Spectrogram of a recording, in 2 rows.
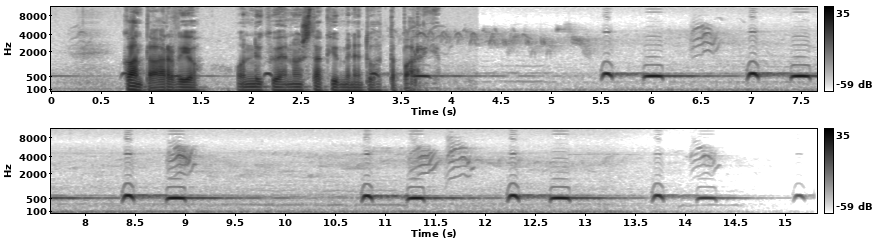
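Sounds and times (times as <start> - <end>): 
faint twittering of other birds: 0.0 - 14.6
speech: 0.8 - 4.0
common cuckoo two-note call: 3.9 - 10.1, 10.7 - 15.3.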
